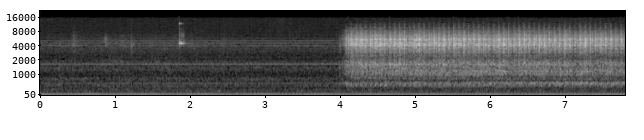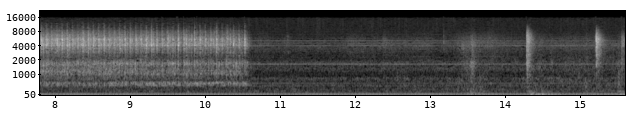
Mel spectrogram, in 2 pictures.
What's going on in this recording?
The sound of a Keystone K-45 8mm film movie camera as is it is allowed to wind down. It is primely the rapid clicking of the shutter. The camera's frame rate is set at 16 FPS for this recording.
Recorded directly into an AC'97 sound chip with a generic microphone.
camera, clicks, motion-picture, wound, soundeffect, shutter, sound-effect, film, unprocessed, 8mm, spring, noise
